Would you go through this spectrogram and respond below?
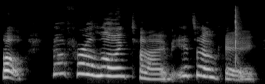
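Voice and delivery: high, loud, lightly voiced grandma backpedalling; grandma reassuring. Grandma soothing her sensitive grandchild, high and loud. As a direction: pitch it way up and soothe the child fast. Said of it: "she goes".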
